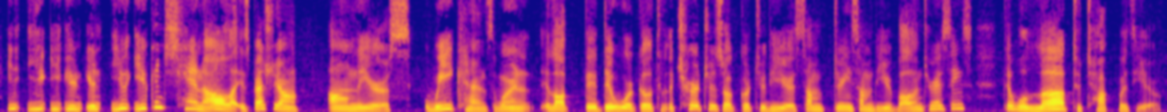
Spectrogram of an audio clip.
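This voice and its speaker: Clean studio sound with no room echo captures a young Chinese podcast guest with a Chinese accent chatting casually. Her mid-range voice moves at a normal pace with few pauses, though she hesitates, restarts often and uses lots of fillers.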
